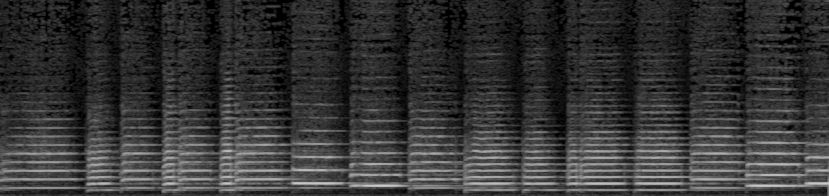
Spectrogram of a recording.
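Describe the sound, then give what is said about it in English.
A bugle sounds Extinguish Lights, the last call of the evening for turning off lights and going to sleep. Many clear, brassy notes, some short and some held, follow at a measured, march-like tempo, played alone. “Extinguish Lights is the last call of the evening. It is the bugle call that sounded to turn off the lights and go to sleep.”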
